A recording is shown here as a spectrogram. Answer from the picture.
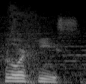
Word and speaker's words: Florges: It's pronounced Florges.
